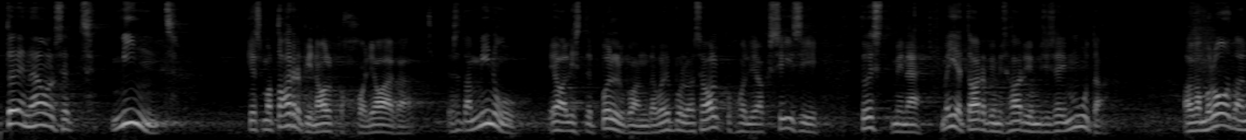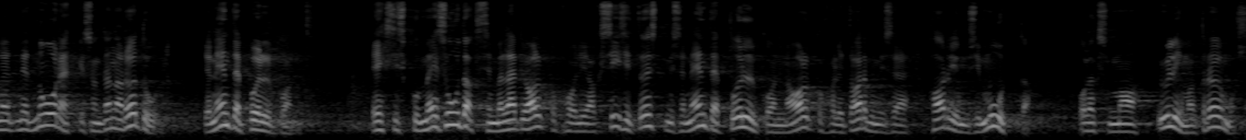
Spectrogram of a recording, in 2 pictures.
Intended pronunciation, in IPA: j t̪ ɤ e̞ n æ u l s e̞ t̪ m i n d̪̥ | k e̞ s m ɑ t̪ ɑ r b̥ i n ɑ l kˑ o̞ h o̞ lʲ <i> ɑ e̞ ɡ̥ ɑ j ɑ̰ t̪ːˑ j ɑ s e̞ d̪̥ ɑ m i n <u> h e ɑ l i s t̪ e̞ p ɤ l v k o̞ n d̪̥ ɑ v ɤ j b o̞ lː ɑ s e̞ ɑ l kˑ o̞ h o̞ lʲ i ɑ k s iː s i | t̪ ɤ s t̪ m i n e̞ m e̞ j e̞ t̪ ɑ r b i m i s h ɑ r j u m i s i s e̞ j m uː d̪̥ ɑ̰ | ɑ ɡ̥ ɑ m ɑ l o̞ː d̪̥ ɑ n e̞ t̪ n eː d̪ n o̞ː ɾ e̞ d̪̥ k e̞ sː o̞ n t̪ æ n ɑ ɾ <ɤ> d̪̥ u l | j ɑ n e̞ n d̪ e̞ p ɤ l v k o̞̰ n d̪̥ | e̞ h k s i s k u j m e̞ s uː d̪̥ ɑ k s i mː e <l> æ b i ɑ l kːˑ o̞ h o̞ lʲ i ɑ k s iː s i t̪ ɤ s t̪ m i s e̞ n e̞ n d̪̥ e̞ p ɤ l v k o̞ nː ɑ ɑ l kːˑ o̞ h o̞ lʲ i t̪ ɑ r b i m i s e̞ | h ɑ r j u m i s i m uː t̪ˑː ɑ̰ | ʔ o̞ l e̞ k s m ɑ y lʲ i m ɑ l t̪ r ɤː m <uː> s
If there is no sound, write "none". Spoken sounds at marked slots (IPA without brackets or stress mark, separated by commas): i, u, ɤ, l, u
